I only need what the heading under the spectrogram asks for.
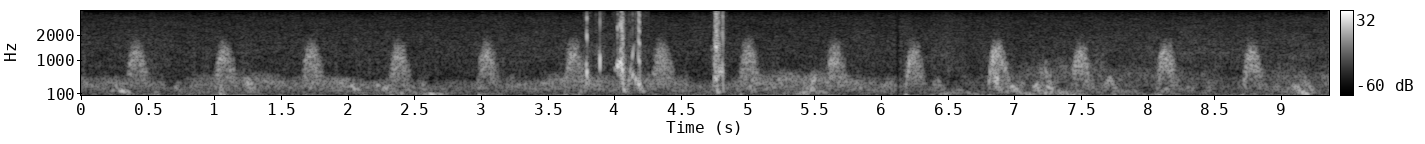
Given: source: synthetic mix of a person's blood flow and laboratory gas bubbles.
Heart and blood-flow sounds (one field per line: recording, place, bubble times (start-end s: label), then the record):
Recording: Doppler ultrasound of blood flow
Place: subclavian vein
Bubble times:
3.76-3.93 s: bubbles
3.98-4.25 s: bubbles
4.72-4.86 s: bubbles
From the record:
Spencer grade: 1 (occasional bubble signal discernible with the cardiac motion signal, with majority of cardiac periods free of bubbles)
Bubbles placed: anywhere in the cardiac cycle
